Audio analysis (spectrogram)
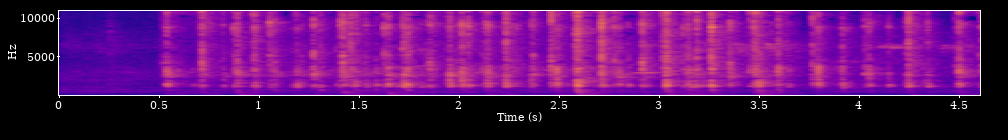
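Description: Fingertips of both hands type fast on a white RGB-backlit mechanical keyboard with plastic keycaps and a hollow plastic case. After a brief quiet start, a rapid, uneven stream of sharp, bright plastic clacks follows, each keystroke short with almost no ring and little low end.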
